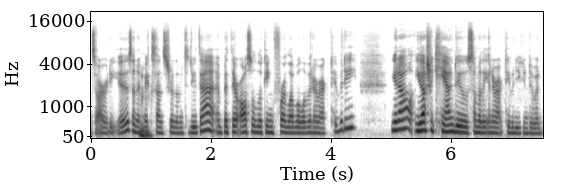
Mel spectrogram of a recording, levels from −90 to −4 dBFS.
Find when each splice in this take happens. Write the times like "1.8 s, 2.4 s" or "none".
5.4 s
